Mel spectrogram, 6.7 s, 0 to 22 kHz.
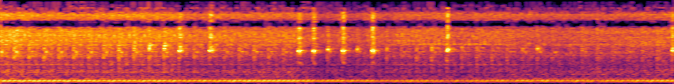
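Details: BMW M52B28 engine at idle: steady, fairly even knock around three per second over a low rumble; engine knock, owner suspects a spun bearing, not confirmed.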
